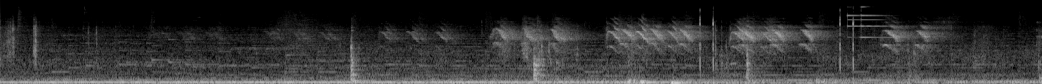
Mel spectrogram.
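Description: Small birds chirping in rapid series of short descending notes, building up a few seconds in and loudest in the second half, over a steady low hum.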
